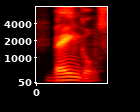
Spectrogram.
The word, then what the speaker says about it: Bengals: I say bangles, like the bangs on your hair. – Bangles. – But like the band, the Bengals. – Yeah, that's a funny reference. – I would like to say. Yeah. – But I mean, they spell it differently. – Both ways that Bengals, the way we say it is B-I, the way you say it is B-A.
